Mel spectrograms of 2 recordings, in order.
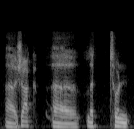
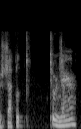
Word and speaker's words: Jacques Tourneur: Jacques Letourneau, I forgot how to say his name. The director, Jacques Tourneur.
